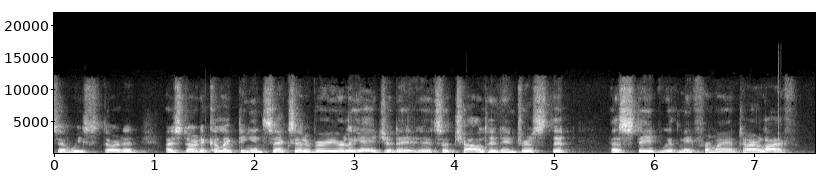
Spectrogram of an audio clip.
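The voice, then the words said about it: Non-Australian, Californian American accent. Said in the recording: “that's not an Australian accent that you have”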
